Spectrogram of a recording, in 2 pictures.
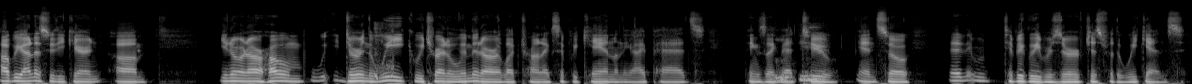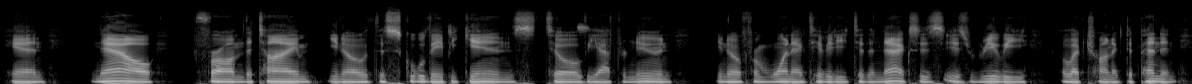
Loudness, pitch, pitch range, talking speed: -26 LUFS, 120 Hz, 115-130 Hz, 170 wpm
